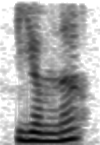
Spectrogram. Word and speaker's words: Yomna: Yumna. – Can you spell that? – Y-O-M-N-A. – Y-O-M-N-A.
